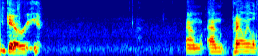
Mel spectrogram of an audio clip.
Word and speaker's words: Gerry: Actually, gerrymandering named after a person who pronounced his name Gary.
